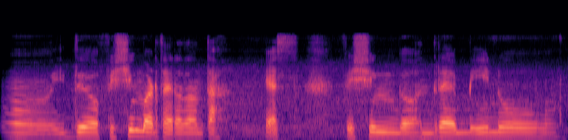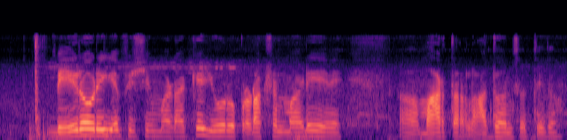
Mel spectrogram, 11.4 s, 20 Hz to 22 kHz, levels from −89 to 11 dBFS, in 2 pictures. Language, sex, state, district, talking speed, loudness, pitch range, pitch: Kannada, male, Karnataka, Dharwad, 110 wpm, -20 LUFS, 125-150 Hz, 135 Hz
